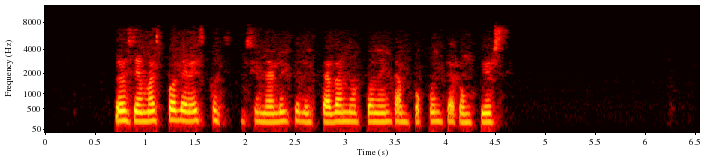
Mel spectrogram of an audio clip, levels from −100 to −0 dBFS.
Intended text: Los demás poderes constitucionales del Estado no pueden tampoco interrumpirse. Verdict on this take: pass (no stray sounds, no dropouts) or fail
pass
